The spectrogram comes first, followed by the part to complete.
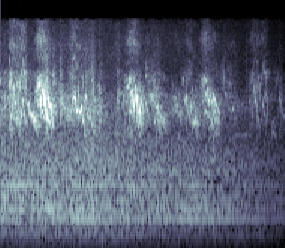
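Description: Songbirds chirping outdoors: short high chirps repeating about three times a second, growing fainter near the end.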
